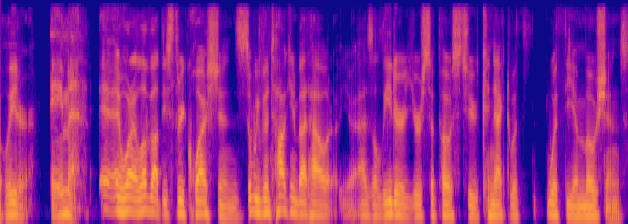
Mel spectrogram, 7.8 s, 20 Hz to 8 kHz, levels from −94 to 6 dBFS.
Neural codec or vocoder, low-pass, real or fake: none; 7.2 kHz; real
